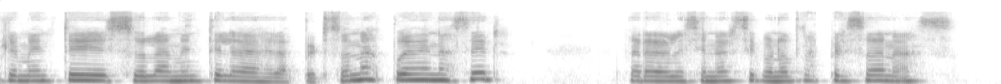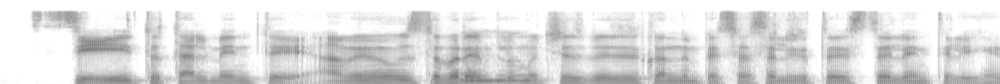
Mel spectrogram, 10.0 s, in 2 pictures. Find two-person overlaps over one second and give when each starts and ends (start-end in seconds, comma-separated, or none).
none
